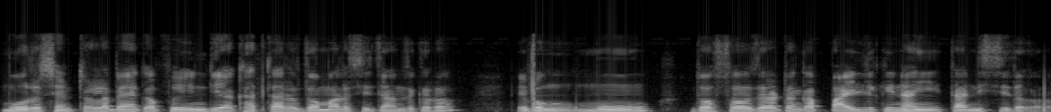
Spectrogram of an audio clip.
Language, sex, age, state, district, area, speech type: Odia, male, 60+, Odisha, Kalahandi, rural, read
